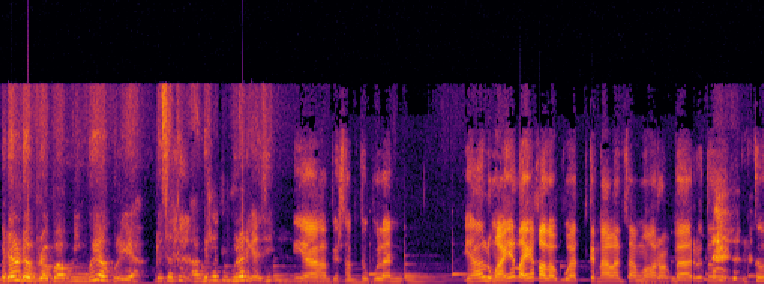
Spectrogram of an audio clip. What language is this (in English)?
Indonesian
